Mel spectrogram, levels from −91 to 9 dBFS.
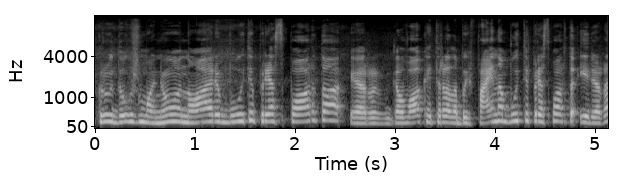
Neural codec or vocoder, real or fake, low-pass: none; real; 14.4 kHz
